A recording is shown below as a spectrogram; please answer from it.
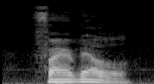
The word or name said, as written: vaarwel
